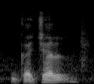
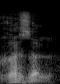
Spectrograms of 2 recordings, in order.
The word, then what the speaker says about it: ghazal: arizal first of all we must learn to pronounce the word correctly it is not gazelle it is not sul it is a vessel the vessel a result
